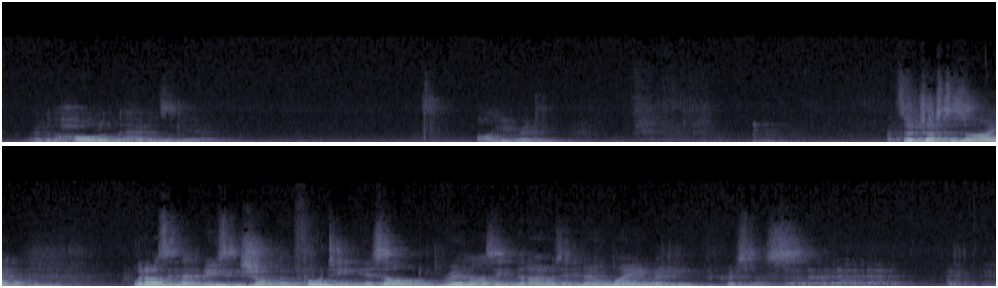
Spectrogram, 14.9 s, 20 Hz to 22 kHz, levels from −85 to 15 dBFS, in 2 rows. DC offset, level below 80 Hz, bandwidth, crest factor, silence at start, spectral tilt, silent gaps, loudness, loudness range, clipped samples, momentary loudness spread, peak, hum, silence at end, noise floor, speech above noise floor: under 0.1%; -56 dBFS; 16 kHz; 18 dB; 0 s; -6 dB/octave; none; -29 LUFS; 16 LU; under 0.1%; 23 LU; -12 dBFS; none; 0 s; -54 dBFS; 26 dB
